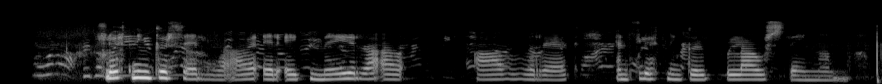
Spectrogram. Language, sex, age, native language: Icelandic, female, 18-19, Icelandic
